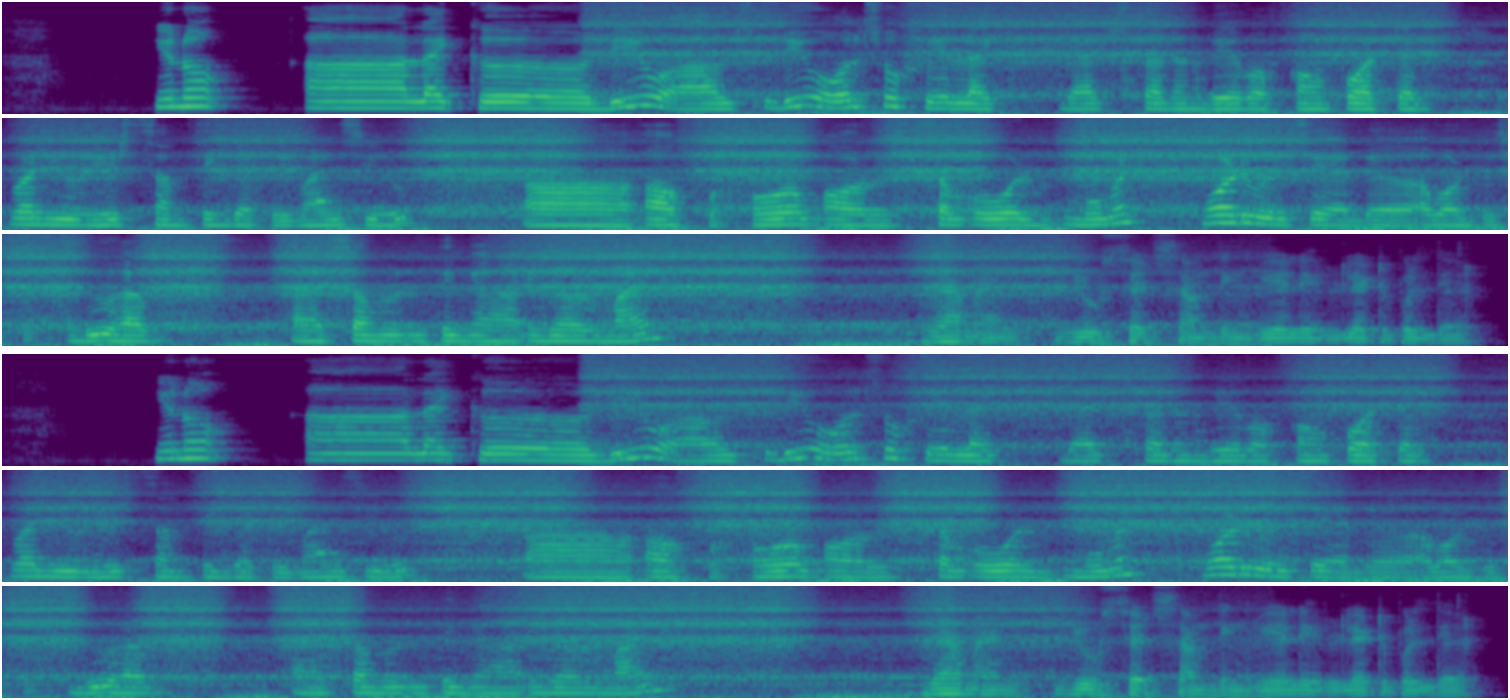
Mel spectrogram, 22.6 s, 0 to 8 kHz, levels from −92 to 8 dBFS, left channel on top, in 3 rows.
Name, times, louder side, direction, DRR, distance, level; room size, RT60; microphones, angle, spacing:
voice 1, 1.5-5.0 5.3-7.1 7.6-9.6 10.1-13.2 13.5-15.0 15.4-15.9 16.5-18.4, left 4 dB, 65° left, 0.3 m, -27 dB
sound 1, 2.9-21.4, left 1 dB, ahead, 0.8 m, -35 dB
voice 2, 19.6-22.4, right 1 dB, 15° right, 0.3 m, -33 dB
2.3 x 2.2 x 3.2 m
head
